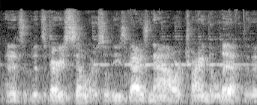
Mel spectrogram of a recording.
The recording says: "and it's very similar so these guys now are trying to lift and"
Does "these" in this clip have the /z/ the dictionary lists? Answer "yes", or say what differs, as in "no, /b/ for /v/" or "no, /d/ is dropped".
yes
